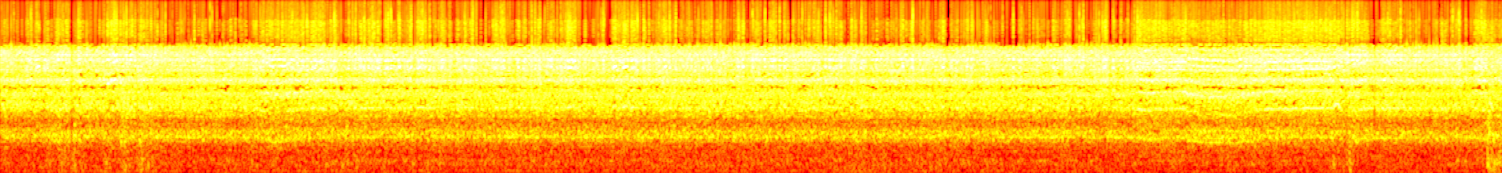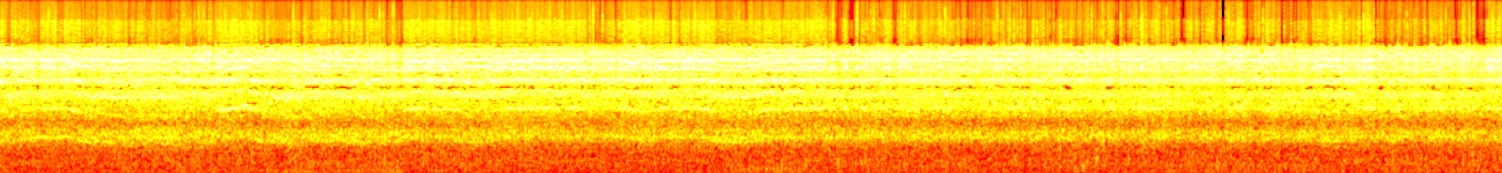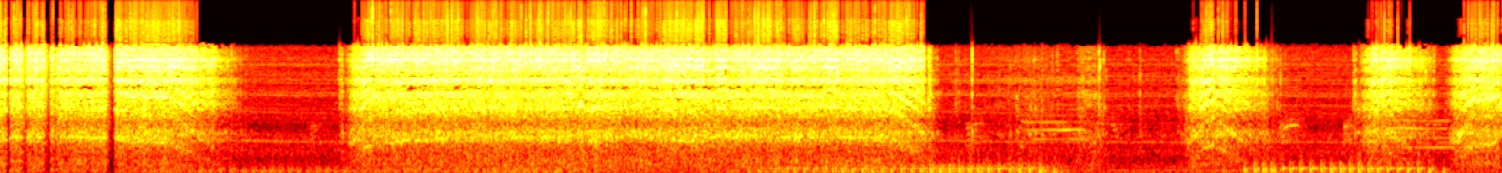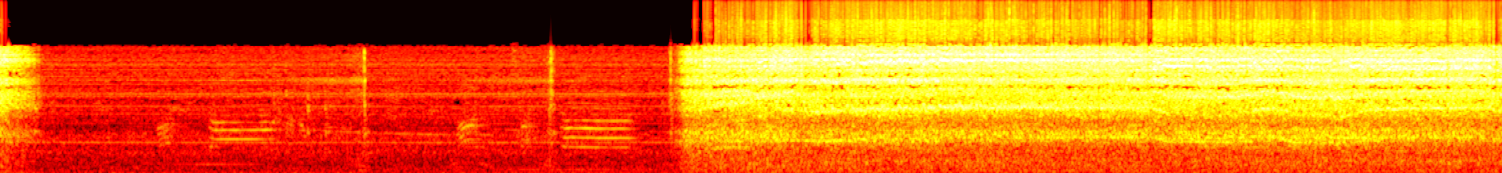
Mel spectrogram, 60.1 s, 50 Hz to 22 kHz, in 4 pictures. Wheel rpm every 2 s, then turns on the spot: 230, 230, 230, 230, 230, 230, 230, 230, 220, 220, 230, 230, 230, 230, 230, 210, 30, 220, 230, 130, 10, 20, 40, 0, 10, 20, 200, 230, 220, 220.
none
